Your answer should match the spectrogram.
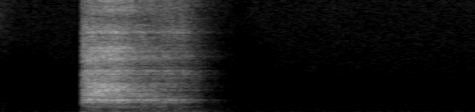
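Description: A person's single breathy sigh, about half a second long, starting just under half a second in and fading out.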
